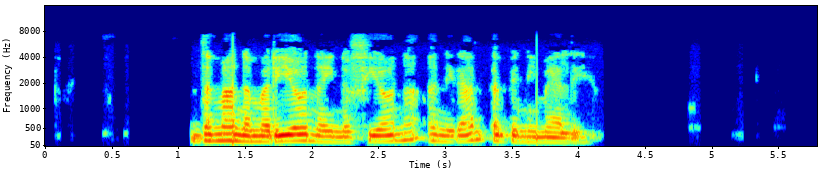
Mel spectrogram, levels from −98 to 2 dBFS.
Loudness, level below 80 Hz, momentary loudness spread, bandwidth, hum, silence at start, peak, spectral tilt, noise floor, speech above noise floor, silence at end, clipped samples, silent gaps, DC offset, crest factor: -18 LUFS; -56 dBFS; 10 LU; 7.4 kHz; none; 1.1 s; -2 dBFS; -7 dB/octave; under -90 dBFS; over 73 dB; 1.65 s; under 0.1%; none; under 0.1%; 18 dB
